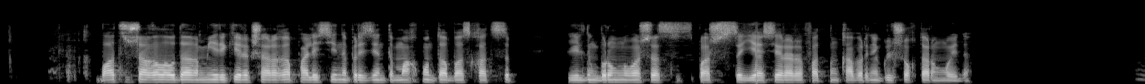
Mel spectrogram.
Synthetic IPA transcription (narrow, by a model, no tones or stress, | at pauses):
bɑt̪əsʃɑʁɑlˠɑwd̪ɑʁəme̞ɾe̞kʲe̞lɪkʃɑɾɑʁɑpʰale̞st̪ijnaprʲe̞zid̪e̞nt̪ɪmɑχmunt̪ɑbɑsqʰɑt̪ə̥səp̚ | je̞ld̪ɪŋbʊɾəɴʁəbb̥ɑsʃə̥səjaseɾaɾafat̪ːəɴqʰɑbɪɾɪne̞ɡʲʏlʃo̞qt̪ɑɾəɴqʰo̞jd̪ə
